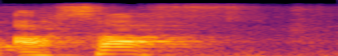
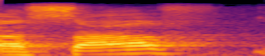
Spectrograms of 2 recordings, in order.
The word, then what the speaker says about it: asaf: La palabra piadosos se pronuncia en hebreo asaf.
